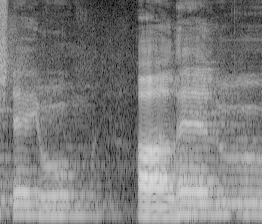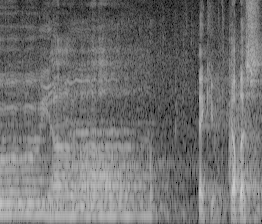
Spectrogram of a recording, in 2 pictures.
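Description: A man sings a slow chant in a large echoing hall.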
